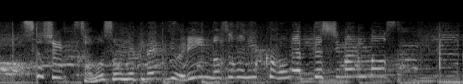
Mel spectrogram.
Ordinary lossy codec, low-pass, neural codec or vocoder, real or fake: none; none; codec, 16 kHz, 1 kbps, X-Codec, HuBERT features, trained on balanced general audio; fake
